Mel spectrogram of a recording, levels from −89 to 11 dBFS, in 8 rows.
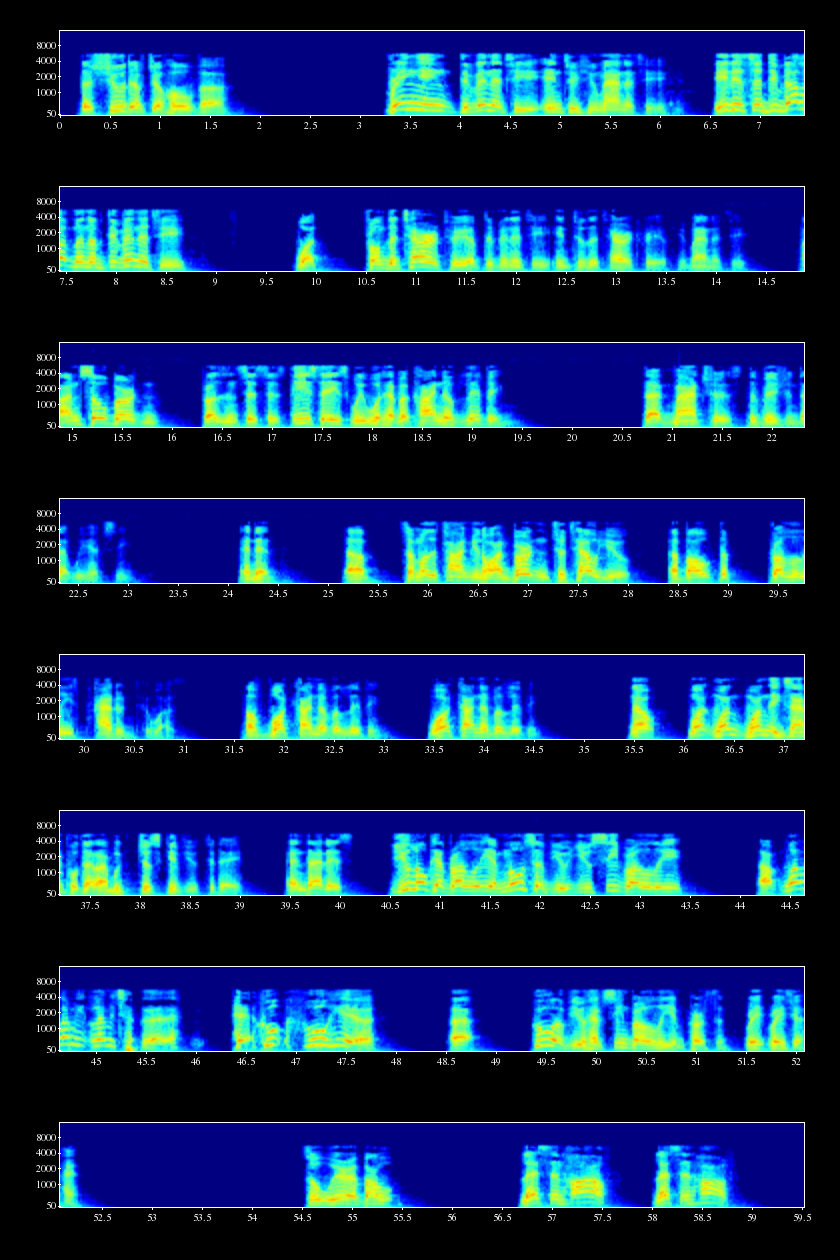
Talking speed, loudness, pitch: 140 wpm, -23 LUFS, 130 Hz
